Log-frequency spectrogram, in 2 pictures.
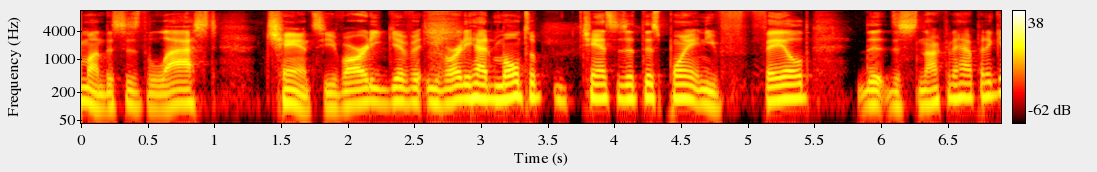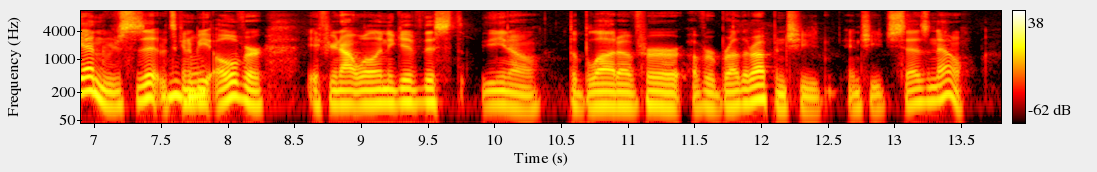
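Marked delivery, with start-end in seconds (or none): none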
